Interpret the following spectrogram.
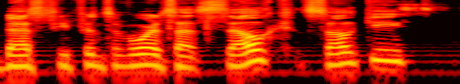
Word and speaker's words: Selke: Is that Selke? Selke trophy.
